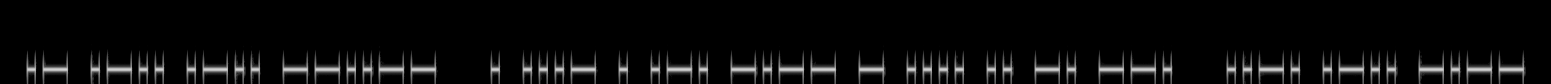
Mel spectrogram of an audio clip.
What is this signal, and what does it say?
Morse code, heard as a keyed tone, about 15 wpm, 700 Hz. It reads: ALL, EVERYTHING FLY
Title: A Sound Of Thunder 15wpm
